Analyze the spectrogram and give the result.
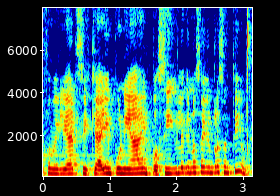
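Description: A woman with a Chilean accent speaks at a fairly high pitch with fairly even intonation. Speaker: podcast host. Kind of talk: casual chat.

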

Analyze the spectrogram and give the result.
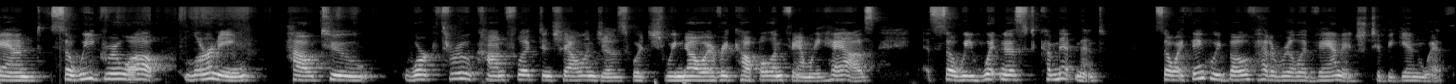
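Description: A woman with an American accent and an unremarkable speaking voice, medium pitch, ordinary pitch variation and a fairly slow pace. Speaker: married guest. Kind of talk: interview.

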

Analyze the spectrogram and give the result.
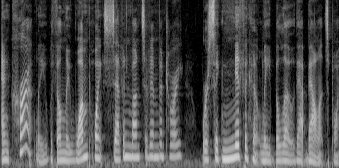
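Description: With an American accent, a woman speaks at a moderate pace, her fairly low pitch moving in very wide swings. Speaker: real estate agent and radio host. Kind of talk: radio talk show, conversational but polished. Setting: radio studio, live broadcast.

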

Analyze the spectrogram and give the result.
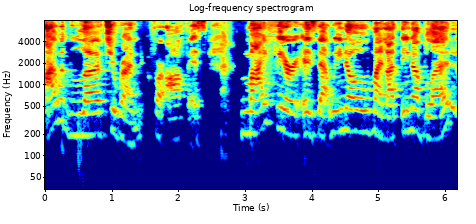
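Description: With an American accent, a woman speaks at a very slow pace and a medium pitch, with ordinary pitch variation. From New Mexico, US Southwest. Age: 50s. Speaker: political activist. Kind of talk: casual interview.

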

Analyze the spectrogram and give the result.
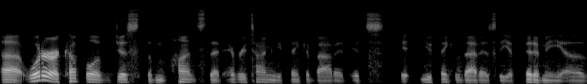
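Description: Recorded very cleanly with a silent background and a dry, close sound with no echo, a man with an ordinary speaking voice talks at a fairly quick pace, his fairly low pitch showing ordinary variation. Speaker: podcast host. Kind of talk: casual interview. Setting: live at a festival, in a lobby.

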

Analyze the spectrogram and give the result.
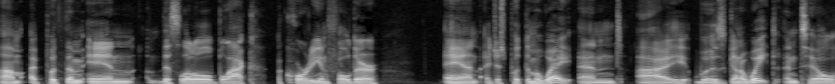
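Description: In an unremarkable speaking voice with an American accent, a man talks fairly slowly at medium pitch with fairly even intonation, the sound dry and close with no echo on a very clean recording with a silent background. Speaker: radio producer and storyteller. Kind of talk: personal storytelling narration.

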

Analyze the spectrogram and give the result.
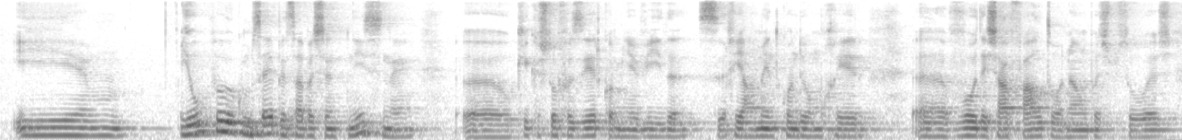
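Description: A man talks in a fairly flat, even tone, his voice echoing in the room over clearly audible background noise. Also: fairly low pitch for a man, fairly slow pace. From Portugal. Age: 20s. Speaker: podcaster. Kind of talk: casual monologue. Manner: hesitant.

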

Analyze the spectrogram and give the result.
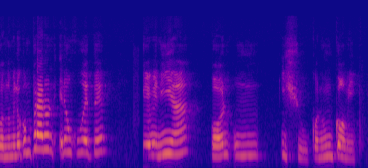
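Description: Her high voice carries lively intonation and big swings in loudness as the woman speaks at a fairly slow pace. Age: 20s. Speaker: YouTuber. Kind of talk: casual chat. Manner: halting, repeats words.

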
